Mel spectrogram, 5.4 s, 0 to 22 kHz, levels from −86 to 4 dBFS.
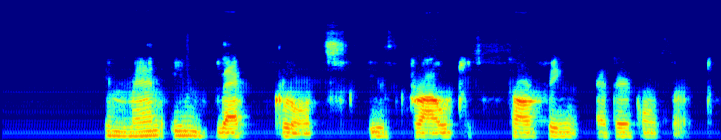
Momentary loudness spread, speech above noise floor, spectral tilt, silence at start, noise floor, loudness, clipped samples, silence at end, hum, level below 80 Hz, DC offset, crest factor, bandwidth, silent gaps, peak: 14 LU; 47 dB; -6.5 dB/octave; 0.8 s; -68 dBFS; -21 LUFS; under 0.1%; 0.25 s; none; -60 dBFS; under 0.1%; 20 dB; 8.6 kHz; none; -2 dBFS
